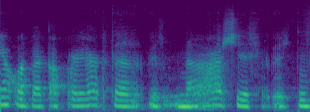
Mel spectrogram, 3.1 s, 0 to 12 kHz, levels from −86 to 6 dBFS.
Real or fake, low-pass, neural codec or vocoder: fake; 10.8 kHz; codec, 24 kHz, 0.9 kbps, WavTokenizer, medium music audio release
